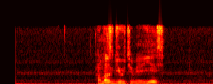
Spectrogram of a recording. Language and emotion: Russian, angry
